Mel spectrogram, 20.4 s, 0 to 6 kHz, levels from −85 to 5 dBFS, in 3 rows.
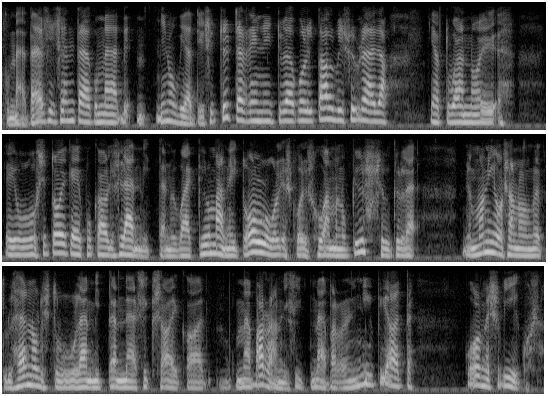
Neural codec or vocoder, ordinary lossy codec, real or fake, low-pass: none; none; real; 5.4 kHz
